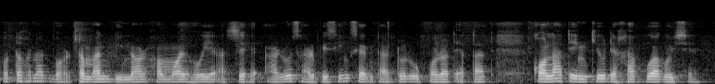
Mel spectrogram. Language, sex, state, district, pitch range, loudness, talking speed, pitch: Assamese, male, Assam, Kamrup Metropolitan, 115-130 Hz, -21 LUFS, 135 wpm, 125 Hz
